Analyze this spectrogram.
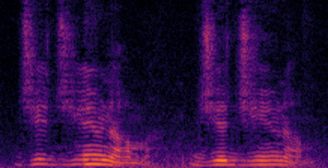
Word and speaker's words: jejunum: So if use the J sound if the J is at the beginning of the word. So obviously you would say jam. Jejunum.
